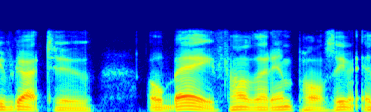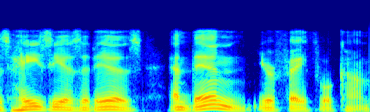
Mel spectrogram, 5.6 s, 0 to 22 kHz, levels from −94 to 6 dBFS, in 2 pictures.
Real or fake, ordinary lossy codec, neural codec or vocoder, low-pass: real; Opus, 24 kbps; none; 7.2 kHz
